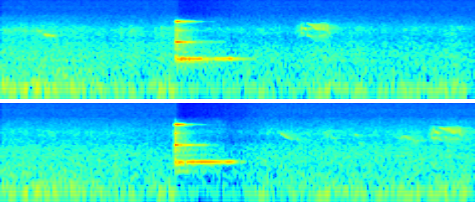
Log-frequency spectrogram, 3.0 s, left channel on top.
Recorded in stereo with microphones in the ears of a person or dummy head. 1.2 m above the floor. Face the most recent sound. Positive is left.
turn(degrees=-40)  # may be behind; listen again after turning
